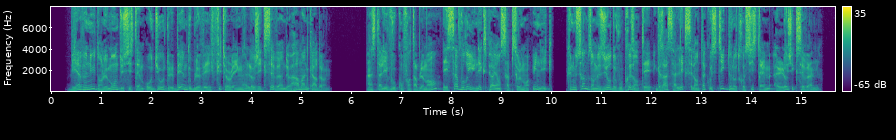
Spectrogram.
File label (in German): industriefilm, sprecher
